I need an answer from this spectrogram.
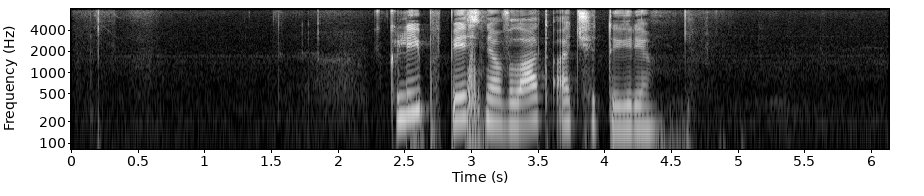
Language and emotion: Russian, neutral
